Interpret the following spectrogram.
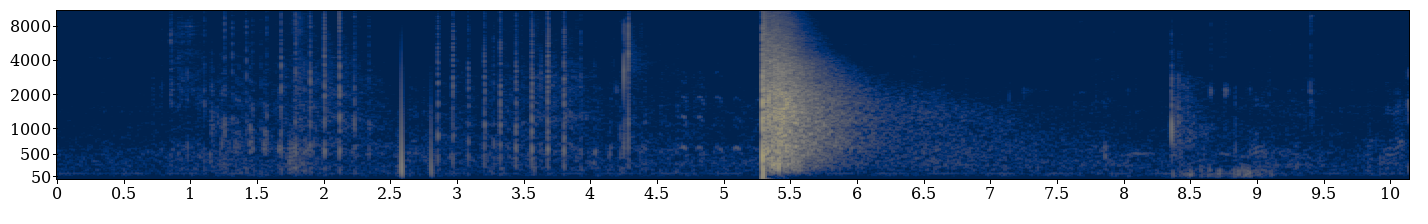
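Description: A bird flushing from cover with a rapid flurry of wingbeats, then a single loud gunshot about five seconds in that rings out and fades over a second or so. These are the flush and shot of a bird-dog training flush, with the dog holding its point.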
